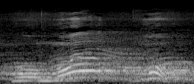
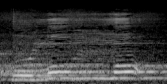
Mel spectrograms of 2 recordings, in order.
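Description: First: The L sound is pronounced clearly before M. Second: The L sound merges into the following M. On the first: The speaker calls it right. "tapi humul mu" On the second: The speaker calls it wrong. "Elna aya teh humum mu"

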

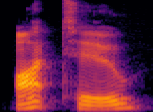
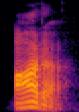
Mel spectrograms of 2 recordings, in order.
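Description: First: The T sound is clearly pronounced. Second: The T sound is reduced into oughta. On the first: "You can hear him pronounce the letter T" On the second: "the pronunciation changes when we talk faster. Ought to changes to oughta"

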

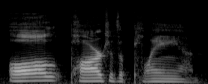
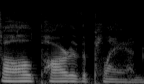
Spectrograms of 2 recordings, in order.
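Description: First: It is said in a put-on villain character voice. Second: It is said in the speaker's natural voice.

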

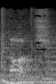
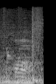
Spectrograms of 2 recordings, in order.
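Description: First: The word ends with a 'ch' sound. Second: The word ends with a 'k' sound. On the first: This is how most outsiders say it. "most people say conch" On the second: This is how locals say it. "We actually pronounce it conch, K-O-N-K"

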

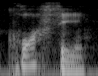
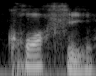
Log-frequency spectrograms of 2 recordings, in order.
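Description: First: It is said in a New York accent. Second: It is said in a New York accent.

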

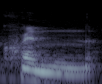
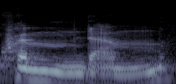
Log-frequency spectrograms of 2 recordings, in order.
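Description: First: The consonant before dam is an n. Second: The consonant before dam is an m. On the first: The speaker calls it right. "so it went quendam" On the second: The speaker calls it wrong. "the Romans sort of struggled with going quemdam"

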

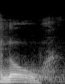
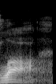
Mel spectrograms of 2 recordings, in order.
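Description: First: The vowel is closed and rounded, like 'low'. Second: The vowel is wide open, like 'aw'. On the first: The speaker calls it wrong. "ما تقولش Law" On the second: The speaker calls it right. "الـ AW بتتفتح"

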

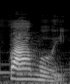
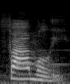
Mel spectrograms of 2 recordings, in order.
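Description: No difference in how they are said.

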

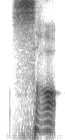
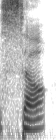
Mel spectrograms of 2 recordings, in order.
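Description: First: The s sound is heavy and emphatic. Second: The s sound is plain and light. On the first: The speaker calls it right. "mais c'est ça. Vous avez la bouche pleine" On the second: The speaker calls it wrong. "C'est pas ça"

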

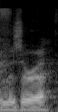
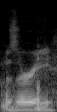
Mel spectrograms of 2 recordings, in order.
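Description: First: It is pronounced in the Southern Iowa way. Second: It is pronounced in a non-Southern-Iowa way. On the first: This is how people from that region say it. "I was raised in Southern Iowa, so I say Missouri" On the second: This is how people elsewhere say it. "not Missouri"

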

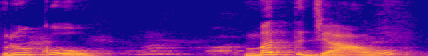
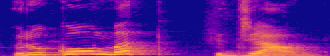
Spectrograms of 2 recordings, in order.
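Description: First: The pause comes after the first word. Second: The pause comes after the second word.

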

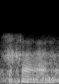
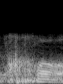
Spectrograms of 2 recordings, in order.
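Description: First: The kha sound is light and thin. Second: The kha sound is heavy and full. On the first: The speaker calls it wrong. "jangan Kha" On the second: The speaker calls it right. "Kita belajar dalam sifat huruf isti'la, jadi kena sebut Kha"

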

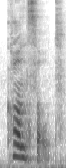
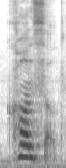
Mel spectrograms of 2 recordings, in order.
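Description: No difference in how they are said.

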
